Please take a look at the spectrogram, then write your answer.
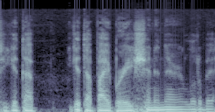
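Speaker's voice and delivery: very low voice. Showing how to get vibration through a speaker, talking really low. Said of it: "kind of talk really low".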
